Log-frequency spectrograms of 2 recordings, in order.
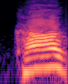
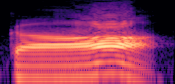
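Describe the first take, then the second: First: Short "가", opened once; plain Korean "가"; Korean-style 가. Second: Low, long "가" from the throat; American two-step "가", drawn out; American-style 가. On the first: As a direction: say "가" briskly at the front of the mouth. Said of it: "근데 우리는". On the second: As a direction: swell "가" open slowly and low. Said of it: "미국 사람들 그렇게 하라고요". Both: Shown as a demonstration.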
